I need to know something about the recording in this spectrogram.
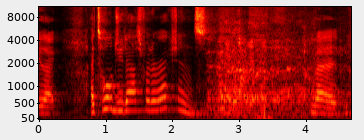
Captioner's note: laughter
